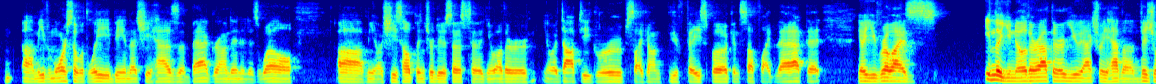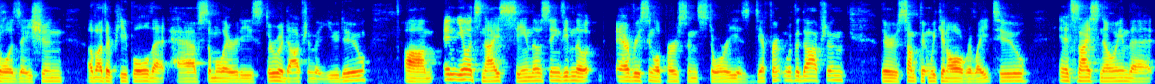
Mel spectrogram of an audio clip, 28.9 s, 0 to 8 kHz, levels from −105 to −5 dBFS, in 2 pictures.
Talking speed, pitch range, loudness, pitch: 205 wpm, 105-125 Hz, -31 LUFS, 115 Hz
